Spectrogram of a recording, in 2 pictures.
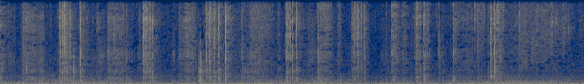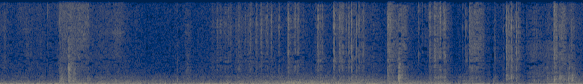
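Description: Scissors snipping a paper mask, a quick run of crisp close cuts with short pauses between bursts, fairly quiet and alone.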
